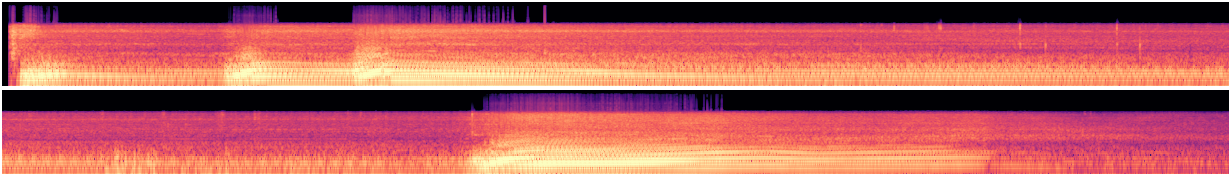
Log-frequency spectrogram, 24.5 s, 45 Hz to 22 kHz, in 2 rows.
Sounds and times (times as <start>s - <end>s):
Outside, urban or manmade: 0.0s - 24.5s
Vehicle: 0.0s - 24.5s.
